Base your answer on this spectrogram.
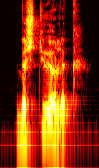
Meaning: managerial, administrative
- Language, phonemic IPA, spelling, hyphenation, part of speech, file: Dutch, /bəˈstyːr.lək/, bestuurlijk, be‧stuur‧lijk, adjective, Nl-bestuurlijk.ogg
